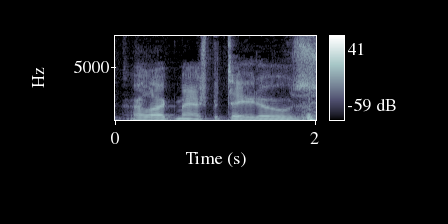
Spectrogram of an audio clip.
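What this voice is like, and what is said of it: Imitates another person's voice. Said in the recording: “trying to do my Billy Bob Thornton impression.”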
